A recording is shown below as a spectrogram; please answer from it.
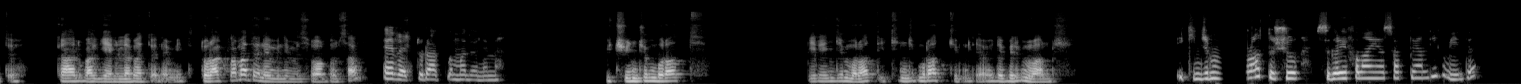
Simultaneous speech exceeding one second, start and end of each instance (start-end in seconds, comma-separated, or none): none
